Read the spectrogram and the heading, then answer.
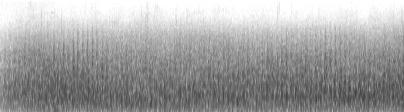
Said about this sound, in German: Ein Hubschrauber fliegt mittags über das Auswärtige Amt.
